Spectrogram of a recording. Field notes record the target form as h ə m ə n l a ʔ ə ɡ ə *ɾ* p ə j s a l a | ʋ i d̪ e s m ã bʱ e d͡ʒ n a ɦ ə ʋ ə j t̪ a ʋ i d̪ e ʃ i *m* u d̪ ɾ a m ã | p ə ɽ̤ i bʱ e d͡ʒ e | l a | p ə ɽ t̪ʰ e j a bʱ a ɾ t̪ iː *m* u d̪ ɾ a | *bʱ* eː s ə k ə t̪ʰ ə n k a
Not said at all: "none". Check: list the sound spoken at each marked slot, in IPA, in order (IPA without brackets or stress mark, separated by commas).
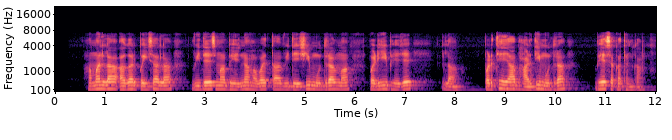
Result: ɾ, m, m, bʱ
